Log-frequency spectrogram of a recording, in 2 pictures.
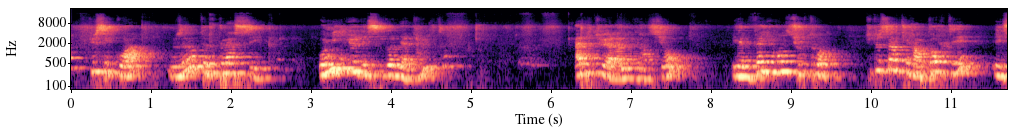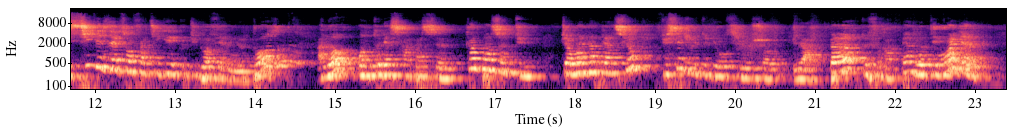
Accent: South-West France, France; now in Alsace, France; quand nous allions dans mon sud-ouest natal, parce que vous avez dû entendre dans mon accent que je ne suis pas une fille alsacienne, mais si mon cœur est alsacien.

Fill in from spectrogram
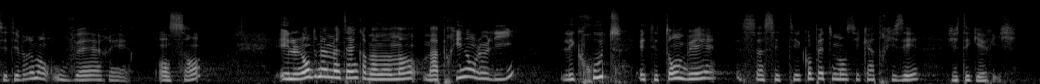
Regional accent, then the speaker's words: Nîmes, Occitanie, France; born there; parce que je suis née à Nîmes, je suis du Sud

